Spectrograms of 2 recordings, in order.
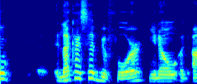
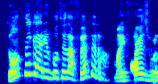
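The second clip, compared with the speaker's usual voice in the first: ordinary talk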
